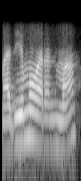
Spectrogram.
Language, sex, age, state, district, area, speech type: Tamil, female, 45-60, Tamil Nadu, Thoothukudi, urban, conversation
